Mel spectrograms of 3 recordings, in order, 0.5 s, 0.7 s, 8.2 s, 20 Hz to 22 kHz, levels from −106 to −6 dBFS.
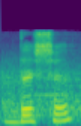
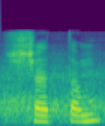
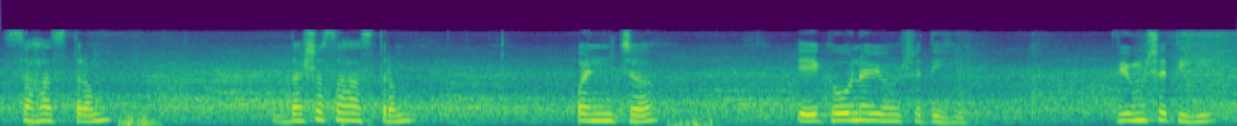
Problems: constant background noise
